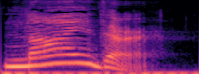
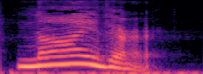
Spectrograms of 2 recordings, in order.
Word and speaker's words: neither: 既不，首先我们可以说 neither, N-E-I-T-H-E-R, neither, neither, I 的音啊， neither。美音发音可以是 neither Neither，这是既不怎么怎么样。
